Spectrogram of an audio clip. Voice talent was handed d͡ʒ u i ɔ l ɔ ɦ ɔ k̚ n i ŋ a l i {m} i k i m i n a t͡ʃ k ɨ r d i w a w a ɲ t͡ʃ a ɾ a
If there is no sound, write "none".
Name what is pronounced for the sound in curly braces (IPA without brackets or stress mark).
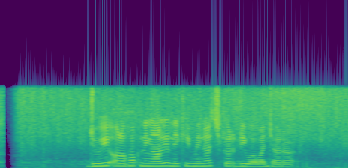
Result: n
